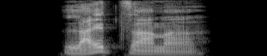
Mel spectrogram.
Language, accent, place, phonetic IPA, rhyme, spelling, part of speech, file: German, Germany, Berlin, [ˈlaɪ̯tˌzaːmɐ], -aɪ̯tzaːmɐ, leidsamer, adjective, De-leidsamer.ogg
- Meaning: 1. comparative degree of leidsam 2. inflection of leidsam: strong/mixed nominative masculine singular 3. inflection of leidsam: strong genitive/dative feminine singular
